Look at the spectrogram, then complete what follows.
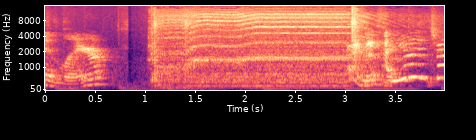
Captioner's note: mixer noise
